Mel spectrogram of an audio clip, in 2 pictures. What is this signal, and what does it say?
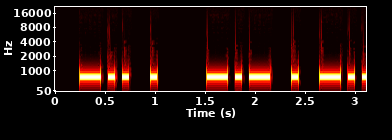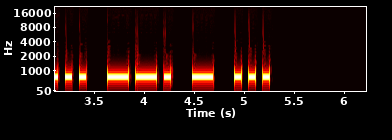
Morse code, heard as a keyed tone, about 17 wpm, 700 Hz. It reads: DE KE6GTS
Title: USA Callsign DE Callsign - 6 Characters - 17wpm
